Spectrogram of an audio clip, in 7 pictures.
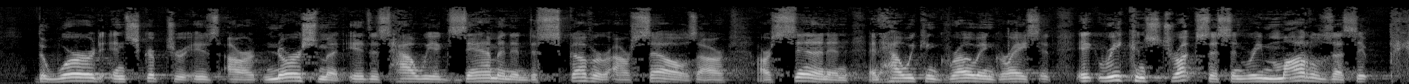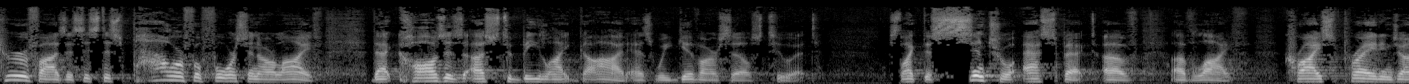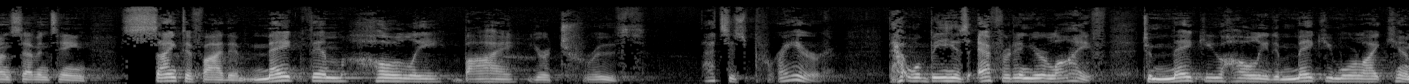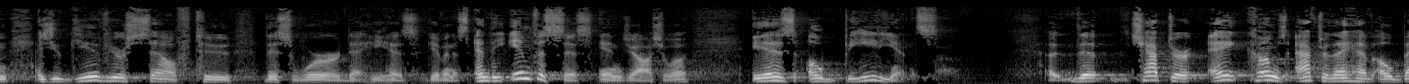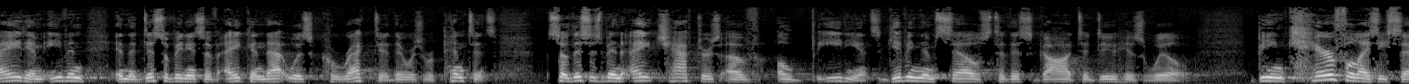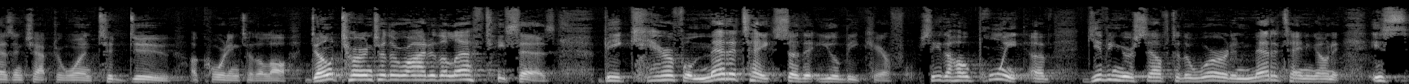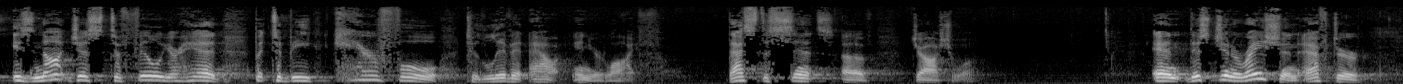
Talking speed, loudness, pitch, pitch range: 140 wpm, -21 LUFS, 140 Hz, 120-165 Hz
